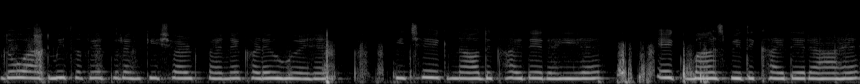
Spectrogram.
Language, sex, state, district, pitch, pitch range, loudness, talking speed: Hindi, female, Bihar, Darbhanga, 280 Hz, 275-290 Hz, -30 LUFS, 175 wpm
